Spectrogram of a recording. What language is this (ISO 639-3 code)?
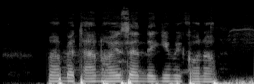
fas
